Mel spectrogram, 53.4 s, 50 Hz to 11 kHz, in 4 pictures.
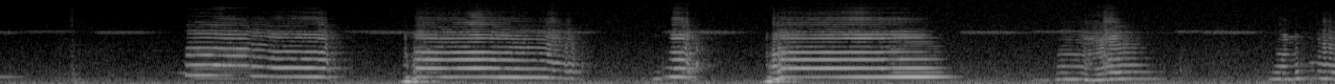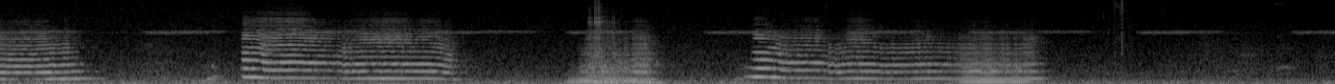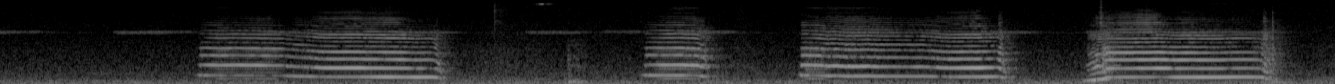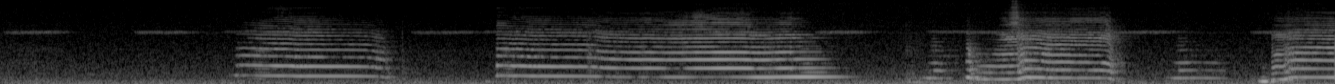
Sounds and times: cricket outside 0:00.0 - 0:06.1
creaking with wooden doors 0:00.0 - 0:25.3
cricket outside 0:06.8 - 0:34.4
creaking with wooden doors 0:28.6 - 0:40.6
cricket outside 0:35.0 - 0:37.3
cricket outside 0:40.0 - 0:53.4
creaking with wooden doors 0:41.4 - 0:53.4

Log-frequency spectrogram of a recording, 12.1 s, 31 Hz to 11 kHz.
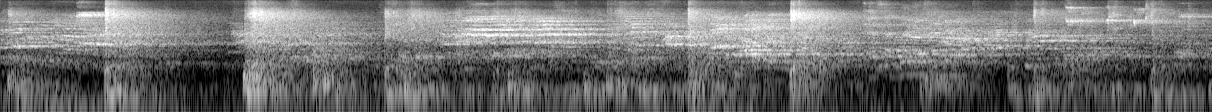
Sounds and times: people 0:00.0 - 0:12.1

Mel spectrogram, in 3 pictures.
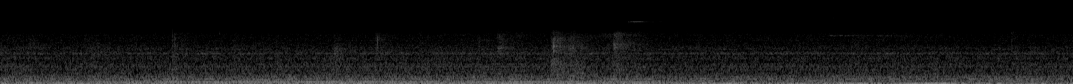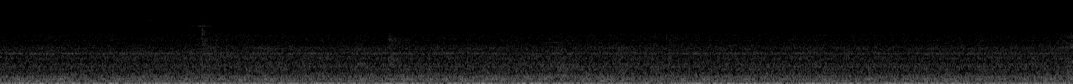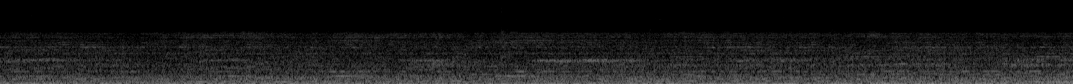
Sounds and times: The train passed 0:21.2 - 0:32.1

